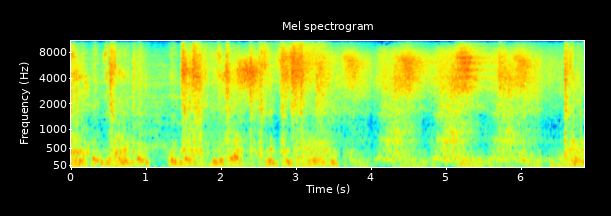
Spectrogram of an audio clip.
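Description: Magic spells crackle and burst.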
